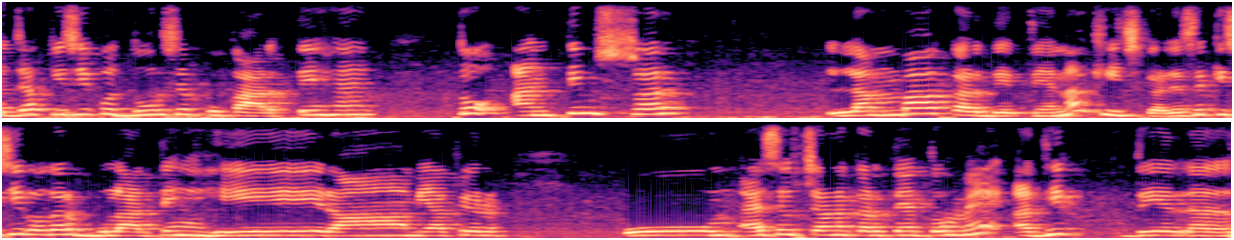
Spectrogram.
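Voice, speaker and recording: A woman's voice: high voice, animated, a little hiss or hum, low-quality recording. A woman teaching a Hindi grammar lesson, explaining step by step, stretching out sounds and asking questions that she answers herself. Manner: explanatory, drawn-out syllables, asks questions then answers.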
